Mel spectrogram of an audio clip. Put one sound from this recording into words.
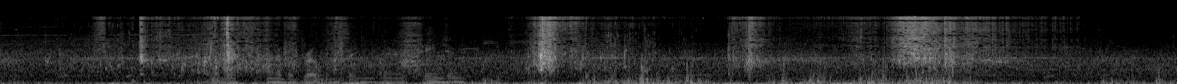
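A shovel scoops and splashes through shallow water and sand.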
